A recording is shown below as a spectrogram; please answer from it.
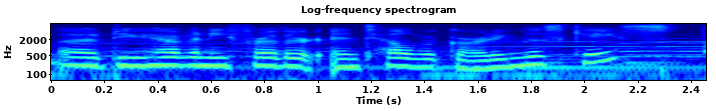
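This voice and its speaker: A woman's voice: medium pitch, fairly even intonation, fast. Casual woman game streamer over music. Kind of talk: casual game reaction chat.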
